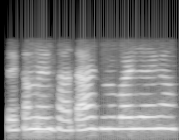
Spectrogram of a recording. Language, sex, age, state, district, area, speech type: Hindi, female, 30-45, Uttar Pradesh, Sitapur, rural, conversation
